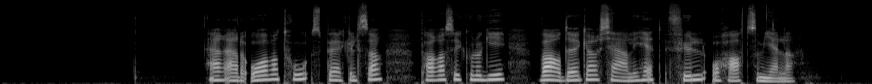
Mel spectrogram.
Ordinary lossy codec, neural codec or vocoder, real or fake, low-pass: none; none; real; 19.8 kHz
